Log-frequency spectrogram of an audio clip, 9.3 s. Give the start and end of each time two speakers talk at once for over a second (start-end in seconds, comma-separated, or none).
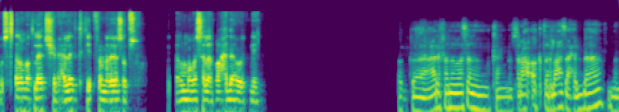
none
